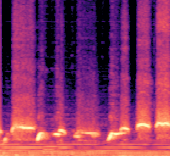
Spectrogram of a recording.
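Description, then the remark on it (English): Several people whistle a bouncy, marching melody together in short rising phrases of clear, bright notes, fairly loud over a faint low background hum, with no talking. “And you all start whistling.”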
